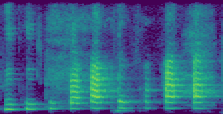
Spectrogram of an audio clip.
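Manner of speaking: high-pitched hooting monkey call; monkey noises. Pretend. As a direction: hoot like an excited chimp. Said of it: "great impression of a monkey".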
